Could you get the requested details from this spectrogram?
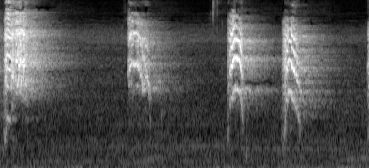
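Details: Pet quaker parrot makes four loud, harsh squawks spaced under a second apart. One is followed by a brief level whistled tone. The owner is urging it to laugh.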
